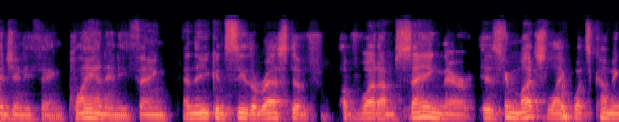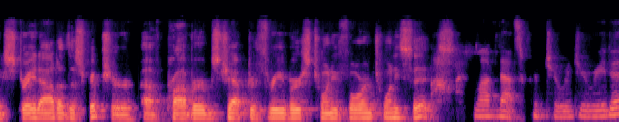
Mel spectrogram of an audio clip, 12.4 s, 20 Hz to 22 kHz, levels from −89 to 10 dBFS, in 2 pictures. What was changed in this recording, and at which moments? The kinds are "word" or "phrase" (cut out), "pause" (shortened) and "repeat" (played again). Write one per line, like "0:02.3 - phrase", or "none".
0:05.0 - word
